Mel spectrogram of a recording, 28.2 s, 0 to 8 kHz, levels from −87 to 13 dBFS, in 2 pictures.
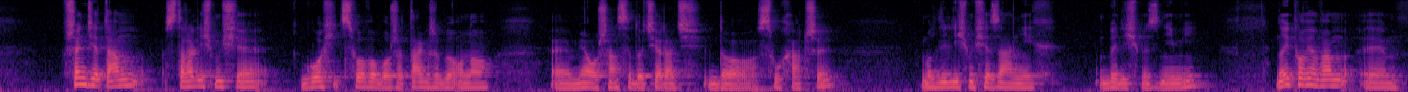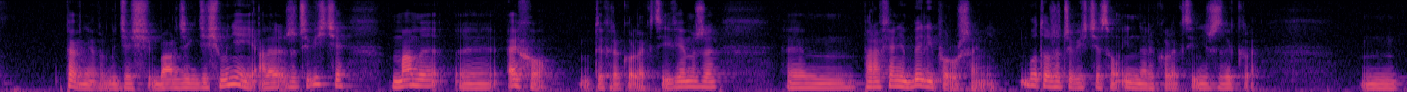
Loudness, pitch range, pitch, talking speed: -31 LUFS, 95-120 Hz, 105 Hz, 105 wpm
